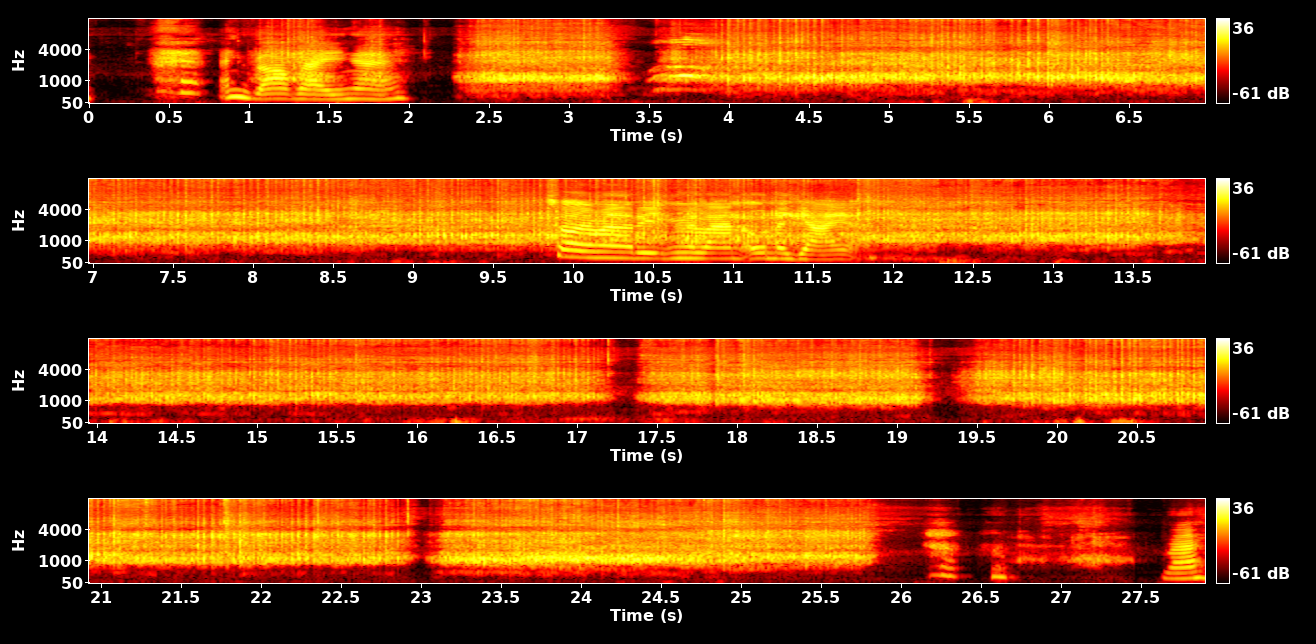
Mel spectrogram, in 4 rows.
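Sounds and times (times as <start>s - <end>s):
toy car electric motor whirring: 0.4s - 27.9s.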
